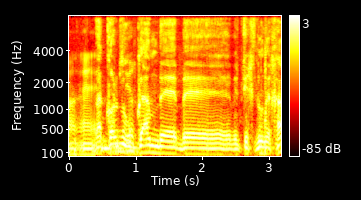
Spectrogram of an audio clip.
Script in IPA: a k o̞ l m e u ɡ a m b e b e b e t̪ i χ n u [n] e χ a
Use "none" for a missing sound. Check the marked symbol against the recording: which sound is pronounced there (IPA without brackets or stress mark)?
n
